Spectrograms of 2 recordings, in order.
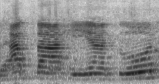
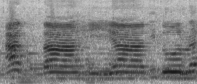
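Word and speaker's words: التحيات: Jadi kadang banyak yang baca itu at-tahiyyatun. Ini salah ya.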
